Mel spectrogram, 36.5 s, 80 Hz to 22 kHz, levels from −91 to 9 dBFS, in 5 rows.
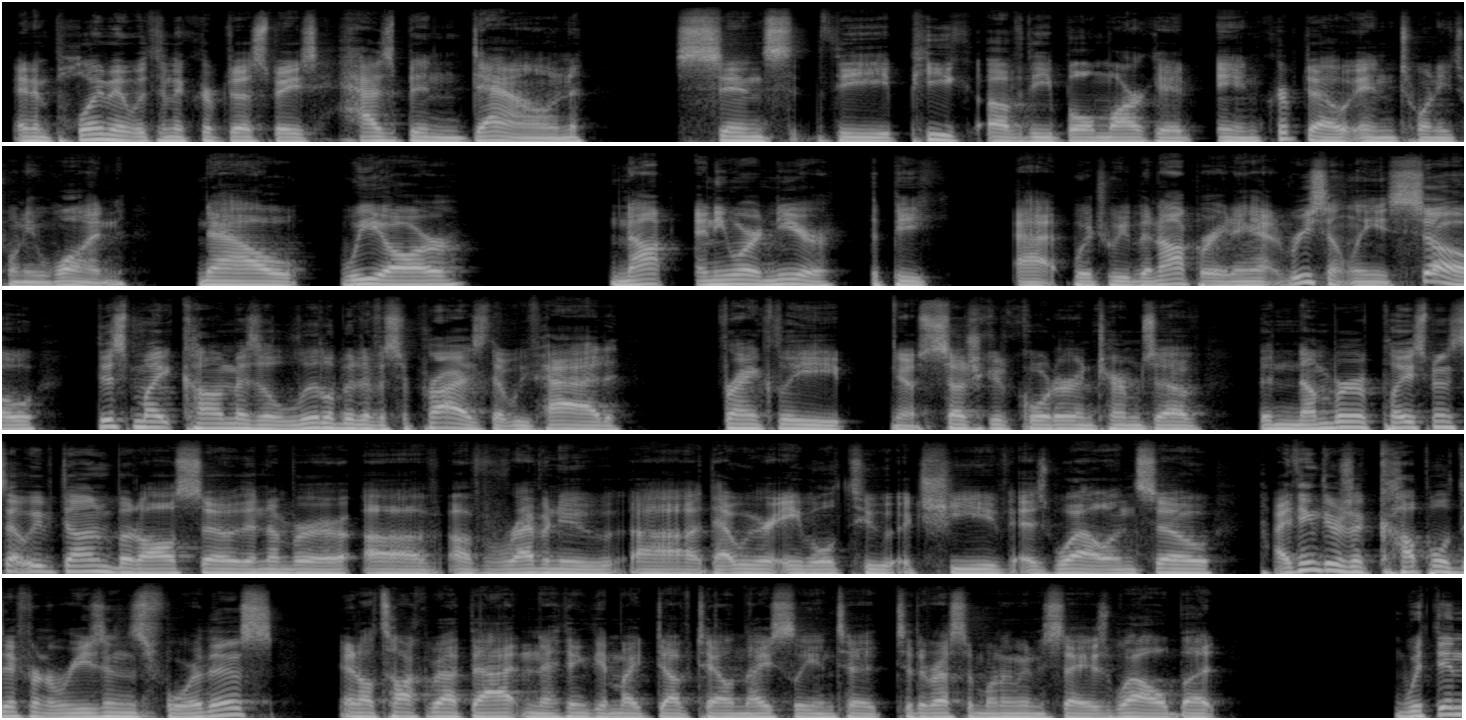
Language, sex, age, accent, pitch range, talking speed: English, male, 20-39, American, 105-125 Hz, 195 wpm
